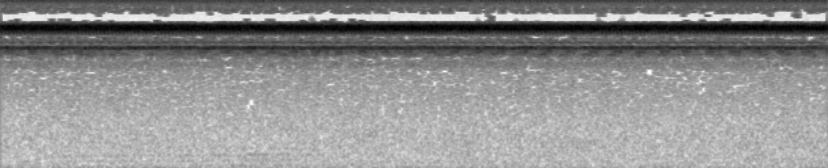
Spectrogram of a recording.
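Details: Insects calling, recorded by a fixed camera: a steady, unbroken high-pitched ringing drone from several callers at once, with faint low background rumble.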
